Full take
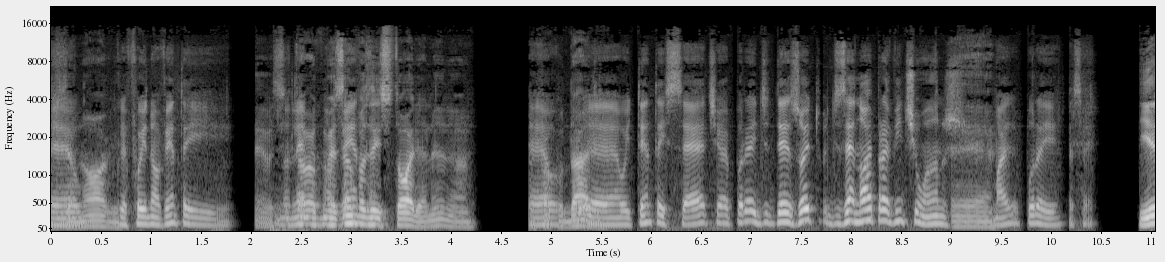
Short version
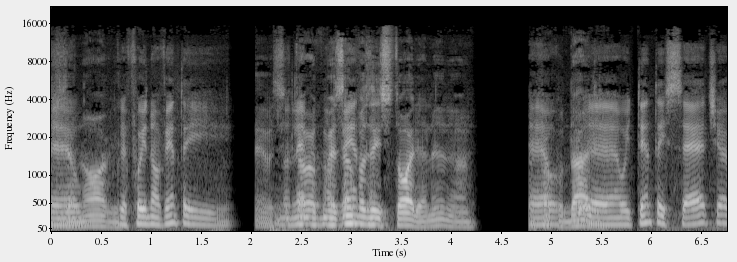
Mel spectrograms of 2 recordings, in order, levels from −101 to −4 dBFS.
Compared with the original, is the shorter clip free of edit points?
yes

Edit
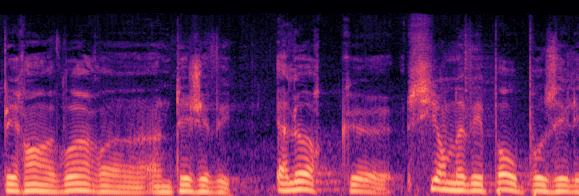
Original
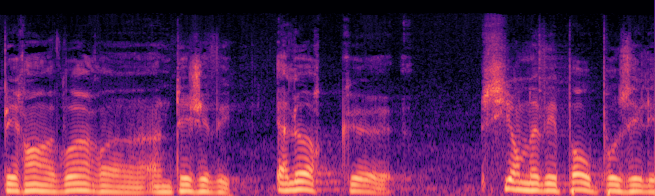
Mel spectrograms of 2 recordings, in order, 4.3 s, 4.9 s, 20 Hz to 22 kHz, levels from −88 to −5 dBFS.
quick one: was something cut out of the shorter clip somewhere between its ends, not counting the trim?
yes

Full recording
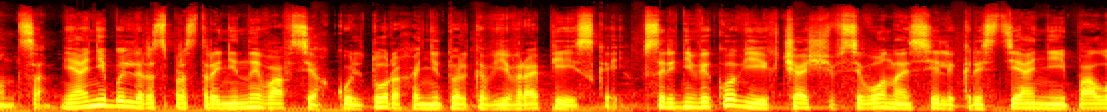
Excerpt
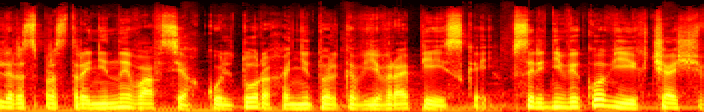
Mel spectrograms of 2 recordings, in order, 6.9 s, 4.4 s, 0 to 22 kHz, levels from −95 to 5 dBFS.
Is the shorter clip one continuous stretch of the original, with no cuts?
yes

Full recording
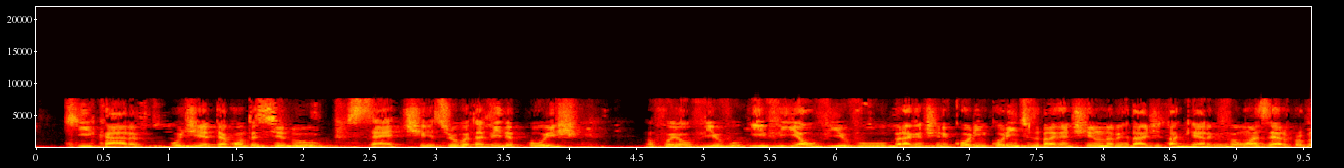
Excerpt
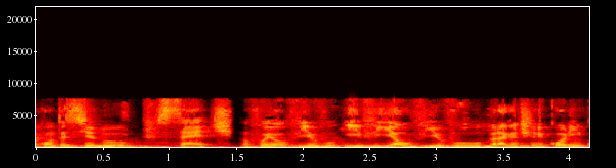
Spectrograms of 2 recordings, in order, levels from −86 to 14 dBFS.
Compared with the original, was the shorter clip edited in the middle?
yes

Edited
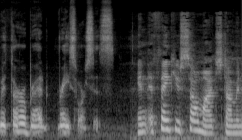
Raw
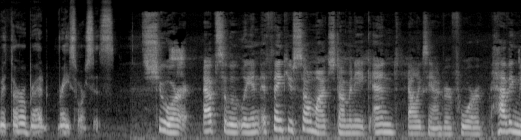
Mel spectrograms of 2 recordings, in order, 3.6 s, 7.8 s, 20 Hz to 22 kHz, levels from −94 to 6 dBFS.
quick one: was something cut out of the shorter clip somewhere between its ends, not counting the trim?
yes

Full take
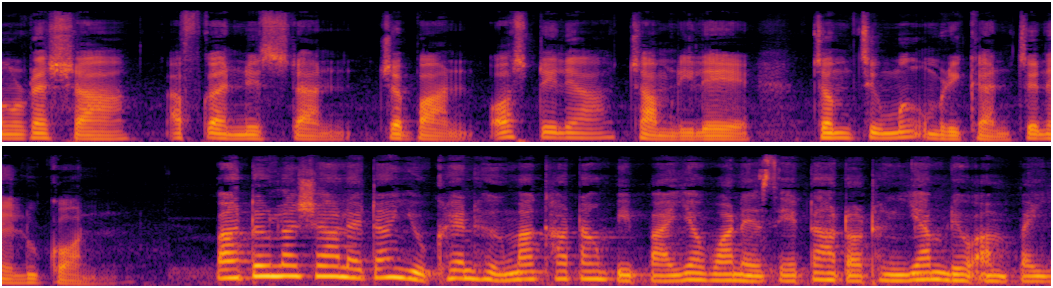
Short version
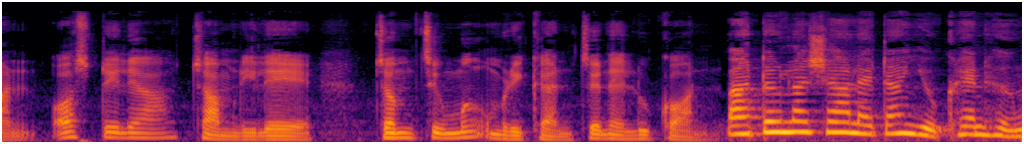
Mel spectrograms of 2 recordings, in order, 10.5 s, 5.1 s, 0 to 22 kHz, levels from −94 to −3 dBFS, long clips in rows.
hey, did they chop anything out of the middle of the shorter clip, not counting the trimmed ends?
yes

